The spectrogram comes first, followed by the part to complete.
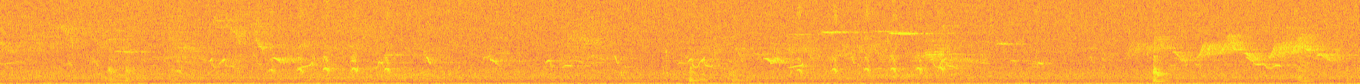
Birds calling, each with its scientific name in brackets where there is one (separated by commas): Common Yellowthroat (Geothlypis trichas), Song Sparrow (Melospiza melodia), American Robin (Turdus migratorius)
